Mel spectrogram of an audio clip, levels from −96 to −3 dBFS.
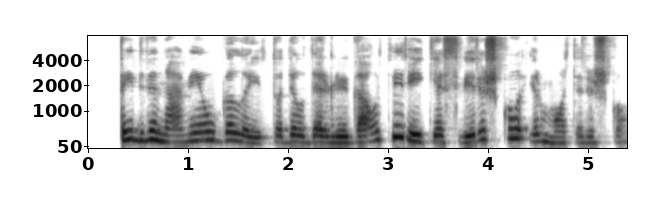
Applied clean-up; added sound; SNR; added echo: none; none; none; none.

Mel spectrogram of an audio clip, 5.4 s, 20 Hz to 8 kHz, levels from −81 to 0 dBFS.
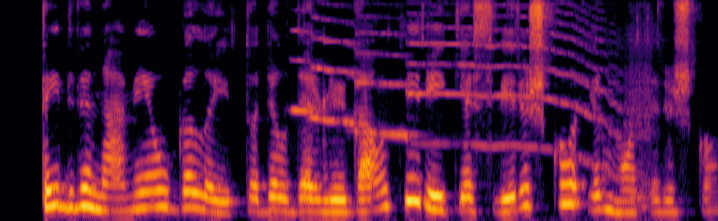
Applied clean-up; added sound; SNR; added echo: none; Squeak; 17 dB; none.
